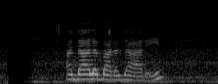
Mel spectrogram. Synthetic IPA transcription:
ɐd̪aːlɐbɐɾɐd̪aːɾeː

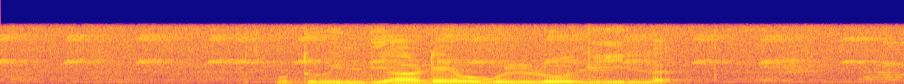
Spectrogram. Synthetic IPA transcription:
ut̪uɾuind̪ijaːʋəʈəeʋoɡolːuəɡiɦilːɐ

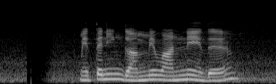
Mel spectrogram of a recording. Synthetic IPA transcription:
met̪ːɐniŋɡamːeʋanːeːd̪ɐ

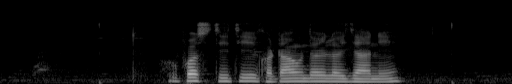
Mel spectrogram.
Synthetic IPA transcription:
upʌst̪ʰit̪iɡʱʌʈaw̃d̪ʌjlʌjd͡zane

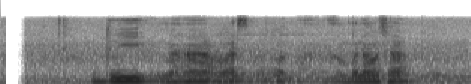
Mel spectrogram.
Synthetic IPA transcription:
d̪ujmʌɦawaskbʌnaw̃t͡sʰʌ

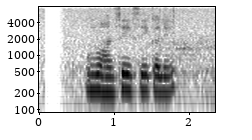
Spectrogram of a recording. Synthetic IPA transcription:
unːuɦanseːsekəle

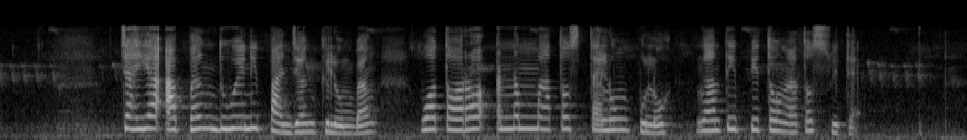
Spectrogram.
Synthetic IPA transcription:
t͡ʃahjaʔab̥ä̤ŋnd̪uwenipaɲd͡ʒaŋɡ̥əlombaŋ | wɔt̪ɔɾɔənəmːat̪ʊst̪elʊŋpulʊh | ŋant̪ipit̪oŋat̪ʊswid̪̥a̤ʔ

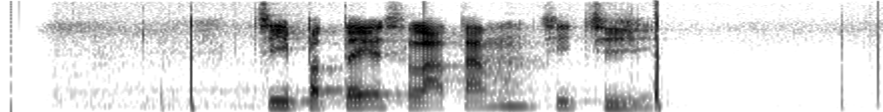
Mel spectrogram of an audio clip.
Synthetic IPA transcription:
t͡ʃipət̪eslat̪ant͡ʃid̥ʒ̥i̤

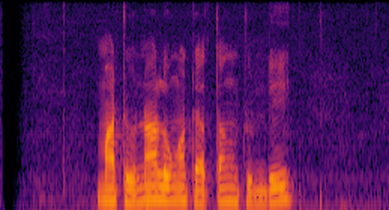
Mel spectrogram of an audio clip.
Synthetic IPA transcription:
maɖ̥o̤naluŋɔɖ̥a̤t̪əŋd̪̥ṳnd̪i

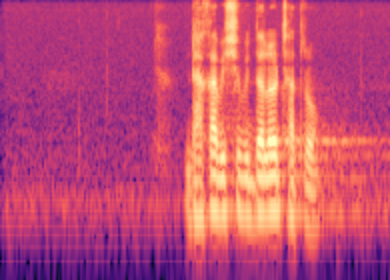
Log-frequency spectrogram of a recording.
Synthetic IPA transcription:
ɖʱakabiʃːobid̪ːalɔeɾt͡ɕʰat̪ːɾo

